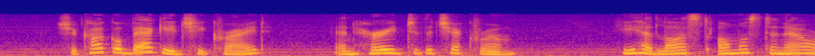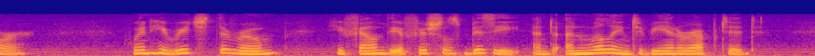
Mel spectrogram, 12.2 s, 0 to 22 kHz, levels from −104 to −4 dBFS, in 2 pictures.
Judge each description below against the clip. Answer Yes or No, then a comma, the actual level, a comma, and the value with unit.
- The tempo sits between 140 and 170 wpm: Yes, average, 150 wpm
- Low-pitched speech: No, high, 210 Hz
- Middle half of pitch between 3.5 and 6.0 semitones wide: No, average, 3.1 semitones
